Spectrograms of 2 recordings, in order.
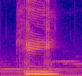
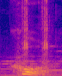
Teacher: Your tongue should be further forward for 'key' than 'core'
